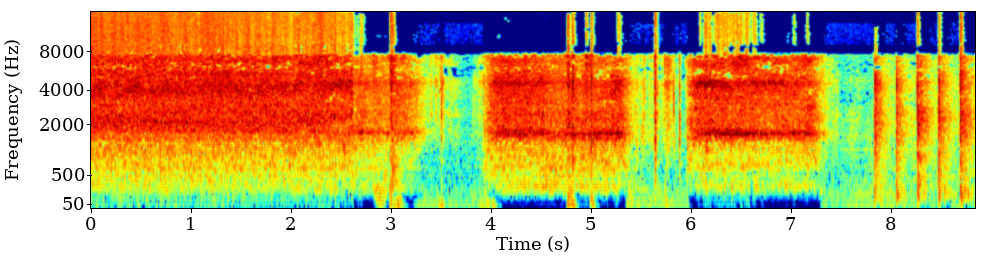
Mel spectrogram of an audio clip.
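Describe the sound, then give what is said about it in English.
A food grinder in a kitchen whirs loudly as it grinds Brazil nuts, pecans, hazelnuts and almonds for organic star bars, running in three long high-pitched bursts with brief pauses, then finishing with a series of quick short pulses. No one speaks. “Okay, so we're going to grind this up. This is going to be a little loud.”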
